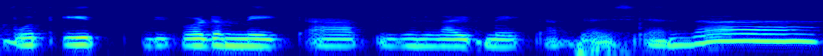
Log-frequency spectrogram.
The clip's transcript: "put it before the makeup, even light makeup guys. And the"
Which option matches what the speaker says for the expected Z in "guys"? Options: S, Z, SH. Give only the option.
S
